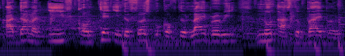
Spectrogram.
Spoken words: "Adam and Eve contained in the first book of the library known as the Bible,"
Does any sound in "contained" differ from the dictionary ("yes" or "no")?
no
